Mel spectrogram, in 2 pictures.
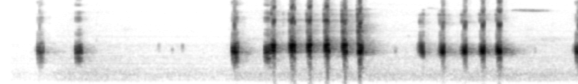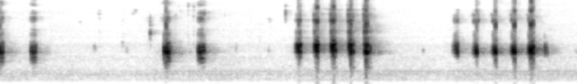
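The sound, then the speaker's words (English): Male and female frogs calling back and forth, loud: clusters of rapid, raspy croaks in short bursts separated by brief pauses, with no talking. “that is the starting of the book when you're talking about the frogs”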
